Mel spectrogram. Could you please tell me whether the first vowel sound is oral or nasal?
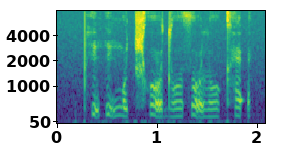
nasal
